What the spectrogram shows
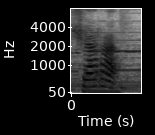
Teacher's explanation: Yang ke-13 bunyi S. Ciri-cirinya mati, laminopalatal, frikatif.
